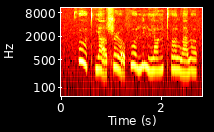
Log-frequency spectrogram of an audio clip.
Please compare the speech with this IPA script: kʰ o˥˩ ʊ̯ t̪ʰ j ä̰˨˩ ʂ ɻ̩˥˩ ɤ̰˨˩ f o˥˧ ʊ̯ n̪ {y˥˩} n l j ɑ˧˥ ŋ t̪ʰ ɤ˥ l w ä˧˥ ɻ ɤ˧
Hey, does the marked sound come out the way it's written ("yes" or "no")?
yes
